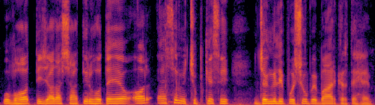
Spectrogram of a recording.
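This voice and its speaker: A man narrating a walking vlog outdoors in a dense forest, chatting loudly to the camera as he goes. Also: on the high side, steady tone, normal speed, no room sound. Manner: chatty, talks loudly to warn animals. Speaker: nature vlogger.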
